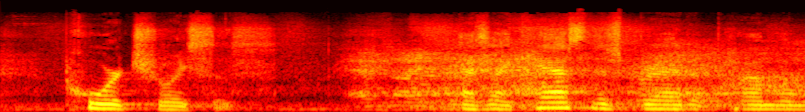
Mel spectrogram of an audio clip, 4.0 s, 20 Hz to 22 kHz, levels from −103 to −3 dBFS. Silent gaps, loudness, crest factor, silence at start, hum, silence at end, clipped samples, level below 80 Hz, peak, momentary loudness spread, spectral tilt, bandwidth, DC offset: none; -31 LUFS; 22 dB; 0 s; none; 0 s; under 0.1%; -68 dBFS; -10 dBFS; 16 LU; -3.5 dB/octave; 14 kHz; under 0.1%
